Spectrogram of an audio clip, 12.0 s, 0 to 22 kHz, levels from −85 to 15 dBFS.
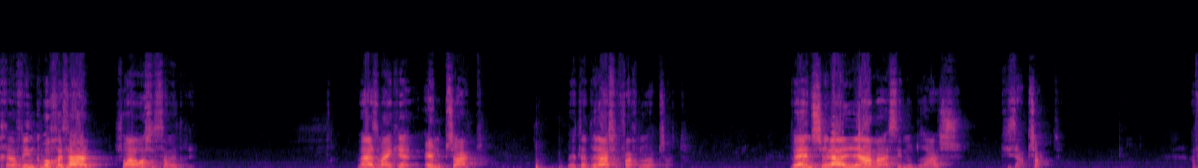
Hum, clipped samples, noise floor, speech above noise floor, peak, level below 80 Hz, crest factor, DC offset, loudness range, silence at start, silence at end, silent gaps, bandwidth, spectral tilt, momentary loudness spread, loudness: none; under 0.1%; -66 dBFS; 46 dB; -2 dBFS; -64 dBFS; 20 dB; under 0.1%; 6 LU; 0 s; 0 s; none; 15 kHz; -3.5 dB/octave; 23 LU; -19 LUFS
